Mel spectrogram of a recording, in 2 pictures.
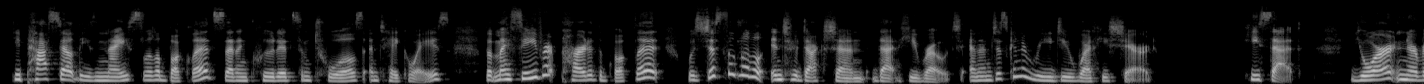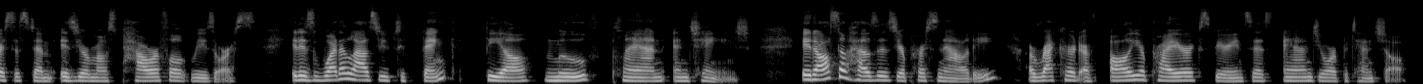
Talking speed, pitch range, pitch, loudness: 160 wpm, 165-210 Hz, 180 Hz, -24 LUFS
